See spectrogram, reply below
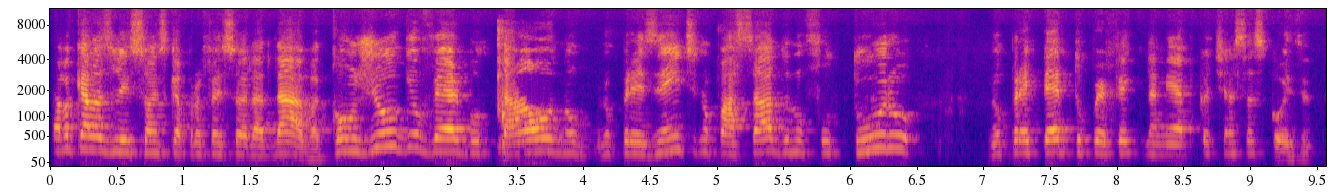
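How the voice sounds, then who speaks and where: A woman's voice: medium pitch, normal speed, slight background noise. Middle-aged woman, student, talkative and self-deprecating, mid range. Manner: chatty, self-mocking, laughs at herself. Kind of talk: casual class chat.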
